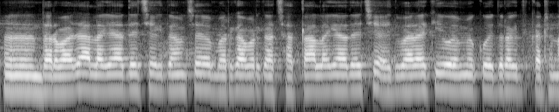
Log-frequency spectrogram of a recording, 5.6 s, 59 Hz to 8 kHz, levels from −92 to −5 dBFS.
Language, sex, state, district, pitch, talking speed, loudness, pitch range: Maithili, male, Bihar, Samastipur, 150 Hz, 225 wpm, -16 LUFS, 150-155 Hz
